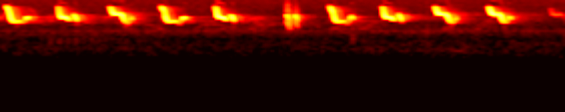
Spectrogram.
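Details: Chiffchaff song in close-up: a steady series of bright, clipped notes, each dropping sharply in pitch, delivered roughly three per second with even, loud strokes and a faint final note.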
